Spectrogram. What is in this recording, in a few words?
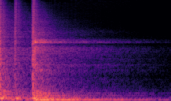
death screen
